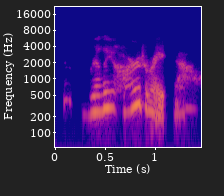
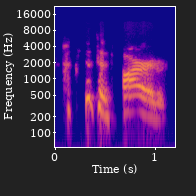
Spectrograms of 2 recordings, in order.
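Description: First: It is said in a gentle, kind tone. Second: It is said in a harsh, judgmental tone.

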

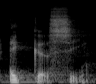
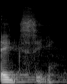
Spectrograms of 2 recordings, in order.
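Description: First: An extra vowel follows the g sound. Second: The g runs straight into the s sound. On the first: The speaker calls it wrong. "不是eggsy" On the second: The speaker calls it right. "它是念eggsy"

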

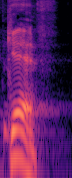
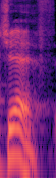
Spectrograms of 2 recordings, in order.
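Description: First: It begins with a hard g sound. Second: It begins with a soft j sound. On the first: The speaker calls it right. "It's a hard G" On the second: The speaker calls it wrong. "It's not JIF"

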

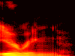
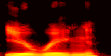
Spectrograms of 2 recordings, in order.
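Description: First: The second syllable gets no extra emphasis. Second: The second syllable gets slight extra emphasis. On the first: It names a line fastening a sail to the yard. "in this one, you don't really emphasize it" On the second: "Earring on your ear, you emphasize the second syllable a bit"

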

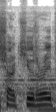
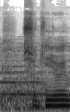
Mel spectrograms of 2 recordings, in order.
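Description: First: The word is said clearly and with confidence. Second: The word is mumbled, unsure and questioning. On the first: The speaker knows how to say it. The speaker calls it right. "I'm pretty confident in the way I say it now" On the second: The speaker does not know how to say it. The speaker calls it wrong. "I would have sort of mumbled it because I didn't know how to say it"

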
